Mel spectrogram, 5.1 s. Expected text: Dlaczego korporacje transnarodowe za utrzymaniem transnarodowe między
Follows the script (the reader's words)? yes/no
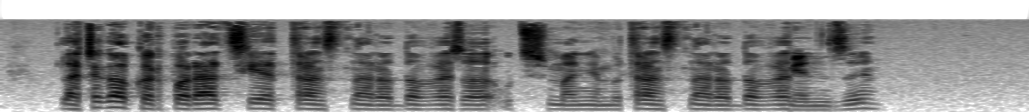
yes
